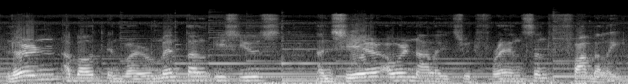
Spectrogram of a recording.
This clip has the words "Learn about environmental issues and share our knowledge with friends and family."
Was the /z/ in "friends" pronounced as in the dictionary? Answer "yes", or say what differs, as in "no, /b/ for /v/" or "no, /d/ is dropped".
no, /s/ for /z/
